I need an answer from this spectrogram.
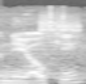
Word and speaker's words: gnocchi: It's the G is silent.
